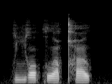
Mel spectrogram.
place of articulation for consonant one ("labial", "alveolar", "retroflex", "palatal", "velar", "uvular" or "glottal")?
palatal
